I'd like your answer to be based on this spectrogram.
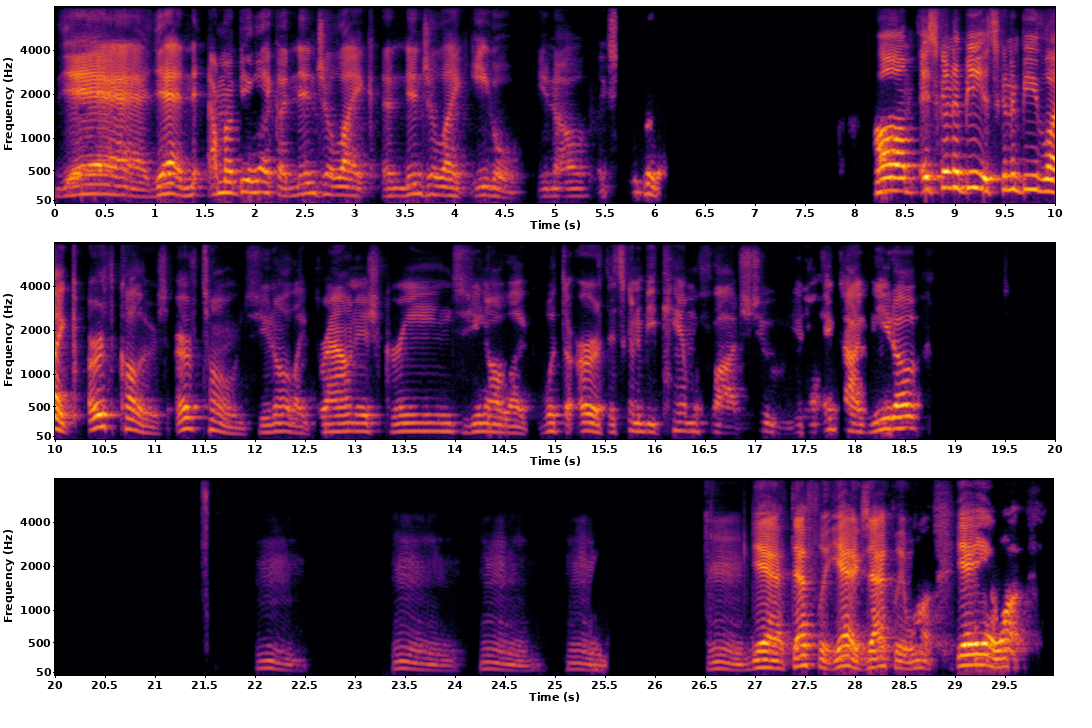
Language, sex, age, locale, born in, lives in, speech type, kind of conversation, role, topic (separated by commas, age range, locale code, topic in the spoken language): English, male, 25-29, en-US, United States, United States, conversation, unstructured, none, Would you rather be able to fly or become invisible whenever you want?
